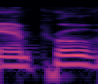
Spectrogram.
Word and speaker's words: Impruve: Yeah, and check out Mike's company, Impruve, and that's spelled IMPRUVE.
